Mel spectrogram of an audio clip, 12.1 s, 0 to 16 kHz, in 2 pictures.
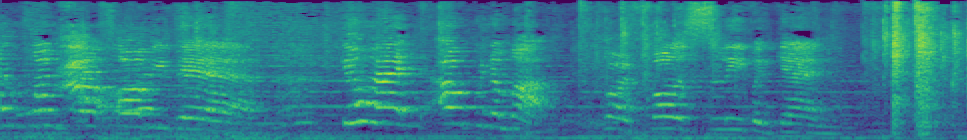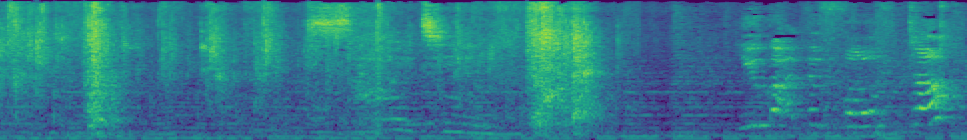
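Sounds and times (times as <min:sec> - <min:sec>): packaging being torn open: 0:05.4 - 0:10.0.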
